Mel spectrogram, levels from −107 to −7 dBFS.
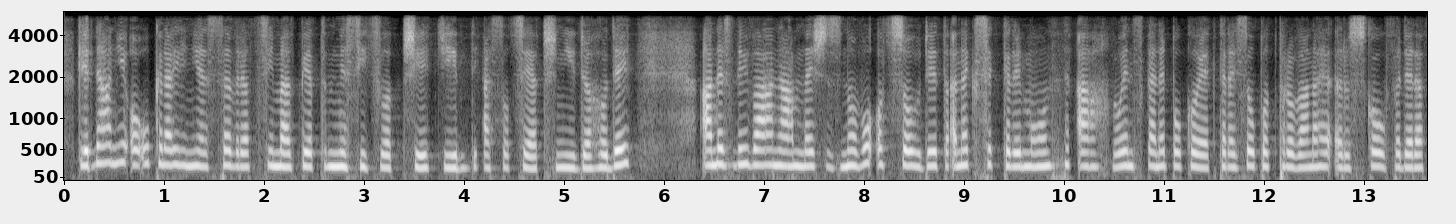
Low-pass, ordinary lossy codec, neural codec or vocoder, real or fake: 5.4 kHz; none; codec, 16 kHz in and 24 kHz out, 0.6 kbps, FocalCodec, streaming, 2048 codes; fake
